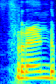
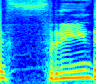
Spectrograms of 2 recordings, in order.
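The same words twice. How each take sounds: First: Said in the usual way. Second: फ्रींड with "ee" where "e" belongs; wrong long EE. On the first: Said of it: "हम इसे फ्रेंड पढ़ते हैं". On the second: Shown as a demonstration. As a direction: misread फ्रींड as "freend". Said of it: "हम इसे फ्रींड नहीं पढ़ते". (फ्रींड में गलत लंबी ई)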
